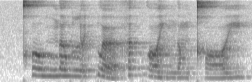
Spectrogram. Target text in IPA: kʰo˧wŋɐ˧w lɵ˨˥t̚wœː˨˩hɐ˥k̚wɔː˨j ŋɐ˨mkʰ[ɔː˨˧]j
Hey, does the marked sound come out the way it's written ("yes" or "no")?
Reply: yes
